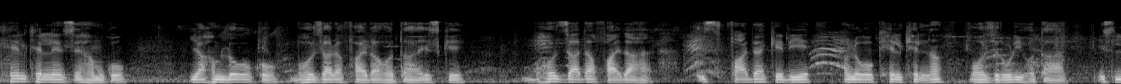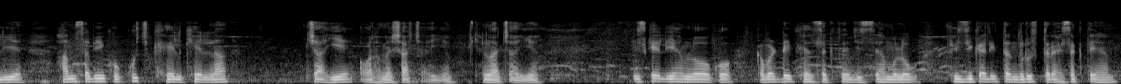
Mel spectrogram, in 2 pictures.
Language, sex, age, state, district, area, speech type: Urdu, male, 18-30, Bihar, Khagaria, rural, spontaneous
